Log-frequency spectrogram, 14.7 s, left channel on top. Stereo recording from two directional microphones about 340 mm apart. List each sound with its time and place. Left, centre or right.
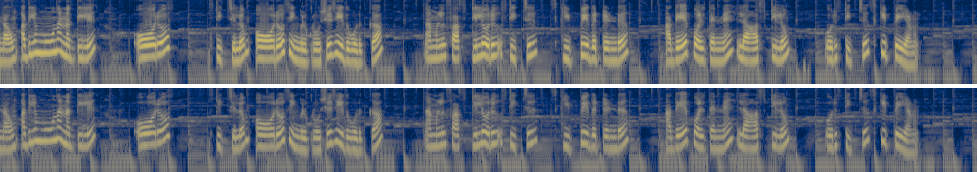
0.0 s speech: centre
